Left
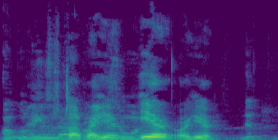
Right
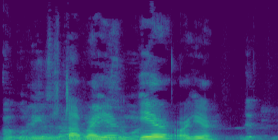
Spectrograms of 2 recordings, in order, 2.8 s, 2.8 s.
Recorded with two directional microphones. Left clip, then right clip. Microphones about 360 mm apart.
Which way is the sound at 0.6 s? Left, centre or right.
Centre.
